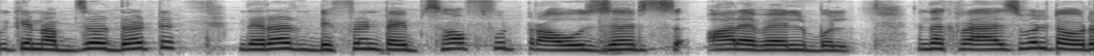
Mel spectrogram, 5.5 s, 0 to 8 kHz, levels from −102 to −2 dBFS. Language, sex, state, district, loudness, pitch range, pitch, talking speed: English, female, Chandigarh, Chandigarh, -15 LUFS, 235-275 Hz, 250 Hz, 175 wpm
